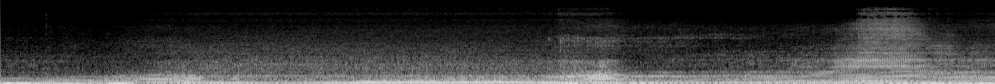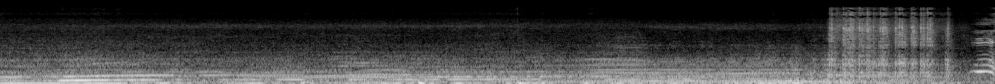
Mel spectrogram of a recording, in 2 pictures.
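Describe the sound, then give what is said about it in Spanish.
An M4 sports car engine rumbles deeply, then revs with climbing, falling pitch. Sharp backfire pops cut through a few times, ending in a rapid burst of crackling bangs. “Como ver tus coches en movimiento y cómo suena. Vamos a ver cómo son los petardeos del M4.”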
